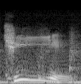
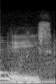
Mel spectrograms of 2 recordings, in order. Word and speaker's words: Ace: Ah, CIE. Si legge Ace e vuol dire...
